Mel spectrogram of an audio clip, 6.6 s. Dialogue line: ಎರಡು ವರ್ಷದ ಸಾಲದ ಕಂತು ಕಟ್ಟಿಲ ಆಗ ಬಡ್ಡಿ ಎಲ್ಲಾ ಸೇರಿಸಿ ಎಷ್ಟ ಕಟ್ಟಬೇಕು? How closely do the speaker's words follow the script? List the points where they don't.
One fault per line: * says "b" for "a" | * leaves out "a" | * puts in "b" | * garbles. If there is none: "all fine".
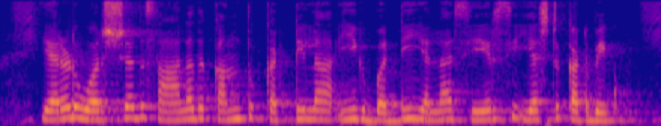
* says "ಈಗ" for "ಆಗ"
